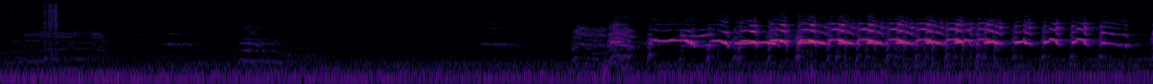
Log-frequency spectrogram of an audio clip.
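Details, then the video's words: Very loud seagulls making strange sounds: a few faint scattered yelps, then a sudden loud laughing series of rapid, repeated yelping notes, about four per second for five seconds, fading at the end over a low background hum. "Seagulls are very loud and make strange sounds"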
